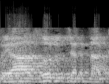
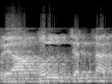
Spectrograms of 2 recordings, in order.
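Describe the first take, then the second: First: The consonant after 'riya' sounds like a z. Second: The consonant after 'riya' sounds like a heavy d. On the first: This is the Urdu pronunciation. "जब उर्दू में अपनी जुबान में बोलेंगे" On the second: This is the Arabic pronunciation. "हम जिस वक्त अरबी जुबान के अंदर इसका जिक्र करेंगे"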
